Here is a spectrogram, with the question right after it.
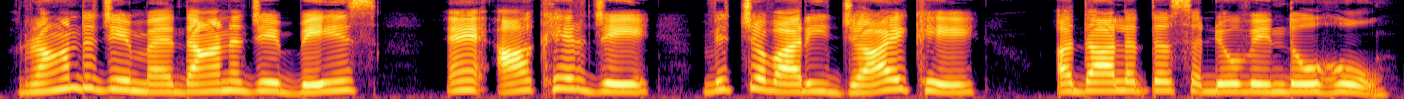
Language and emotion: Sindhi, neutral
